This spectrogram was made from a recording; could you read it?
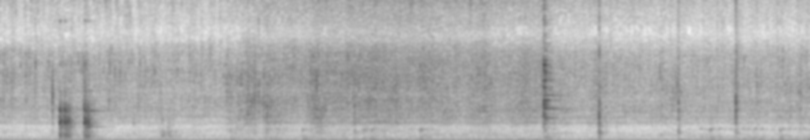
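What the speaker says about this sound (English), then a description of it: "what I'm going to do is I'm going to add the garlic and thyme in" Garlic and thyme tossed into a hot pan and stirred for stuffies, a steady close sizzle and frying hiss with a few sharp clicks and scrapes of the spoon, no talking.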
